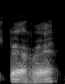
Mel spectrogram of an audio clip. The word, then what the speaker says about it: Bere: If it's Old English, the last E is pronounced, so it's Bere.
